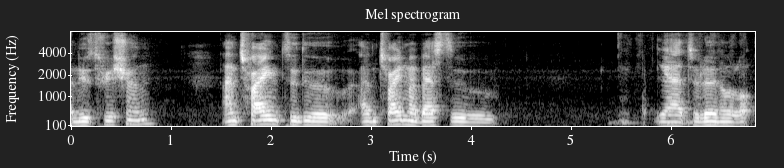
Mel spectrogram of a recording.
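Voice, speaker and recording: A young man answering viewer questions in a casual fitness vlog, relaxed and hesitant, with many fillers and some casual swearing. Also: mid-range voice. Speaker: fitness vlogger.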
